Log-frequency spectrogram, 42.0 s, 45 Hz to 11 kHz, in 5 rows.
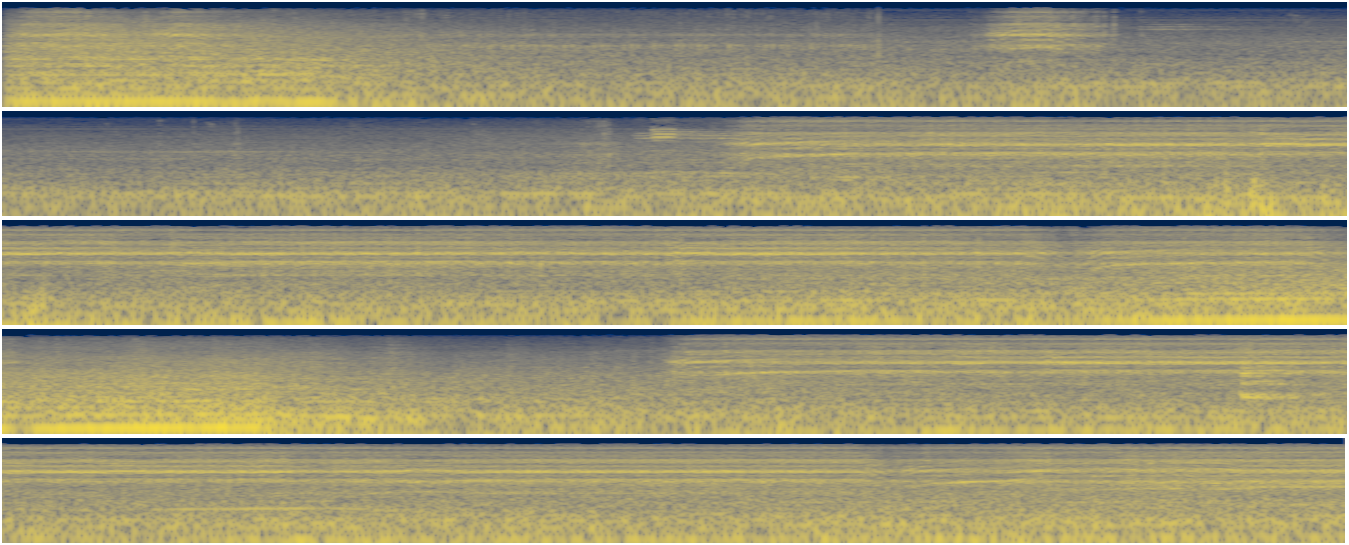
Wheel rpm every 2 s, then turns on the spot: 40, 20, 20, 30, 0, 0, 50, 160, 160, 160, 160, 150, 100, 0, 20, 150, 160, 160, 160, 150, 190.
2-6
